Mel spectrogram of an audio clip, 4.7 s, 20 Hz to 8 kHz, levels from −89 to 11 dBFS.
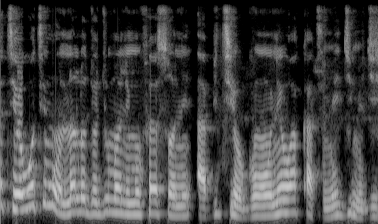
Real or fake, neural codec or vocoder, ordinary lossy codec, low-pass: real; none; none; 7.2 kHz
